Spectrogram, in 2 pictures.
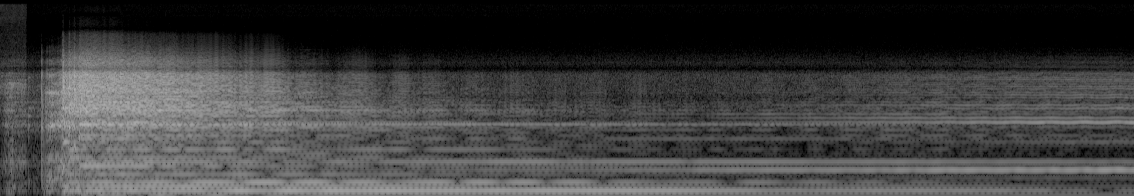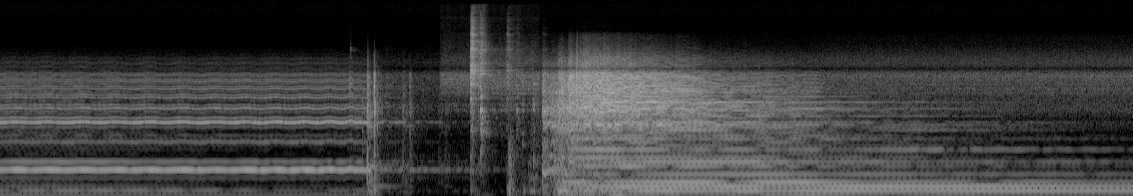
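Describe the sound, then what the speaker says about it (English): An electric guitar chord rings out heavy and distorted through a tube guitar amp, sustaining and slowly decaying, then is struck again after a brief cut. "play a chord on the guitar, hear how the pickups react with the amp"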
